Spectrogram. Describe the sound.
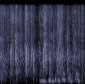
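An audience applauds a guest speaker, an author and editor of Citywire Elite Companies, in a steady, dense patter of clapping while a man's voice talks over it for the whole short stretch.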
